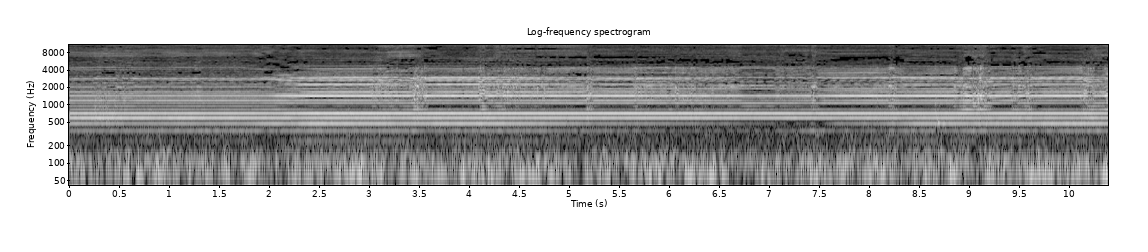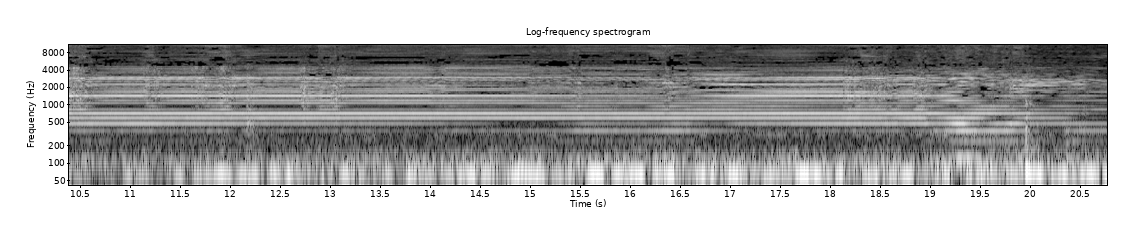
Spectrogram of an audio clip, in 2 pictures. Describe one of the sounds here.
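Electric hair clippers buzz steadily close by.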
